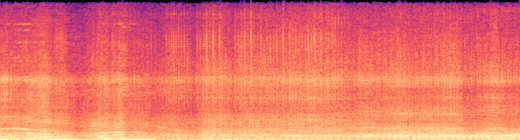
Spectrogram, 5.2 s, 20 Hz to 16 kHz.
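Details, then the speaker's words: TVS Jupiter BS6 scooter, starting problem traced to faulty fuel pump return valve losing pressure, valve blocked as makeshift fix, pump fine, no filter; steady even single-cylinder putter, regular pulses, no misses or stumbles. Normal running. "तो ये start हो गई है, मतलब ये पूरा जो जुगाड़ है ये काम कर रहा है।"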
